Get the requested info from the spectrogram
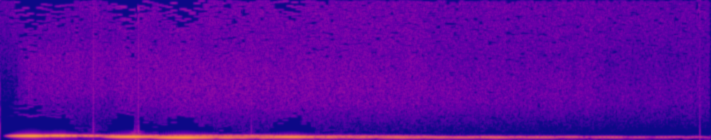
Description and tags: HF Jazz Instrument
A kind-of jazzy little thingy...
